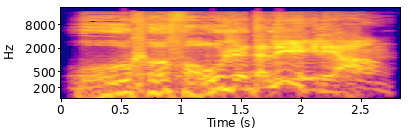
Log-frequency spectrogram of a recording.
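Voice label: Male, Chinese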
